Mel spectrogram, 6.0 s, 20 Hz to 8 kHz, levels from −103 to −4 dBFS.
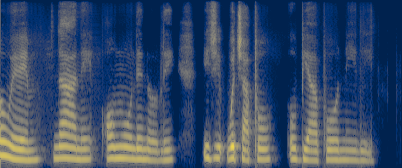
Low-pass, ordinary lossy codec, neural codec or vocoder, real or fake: none; none; codec, 16 kHz, 0.5 kbps, X-Codec, WavLM features, trained on Multilingual LibriSpeech; fake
